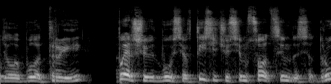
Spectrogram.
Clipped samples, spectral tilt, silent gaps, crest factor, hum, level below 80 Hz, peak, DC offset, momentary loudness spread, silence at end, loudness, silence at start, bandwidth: under 0.1%; -3.5 dB/octave; 0.92-1.15 s; 16 dB; none; -66 dBFS; -10 dBFS; under 0.1%; 8 LU; 0 s; -26 LUFS; 0 s; 16.5 kHz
